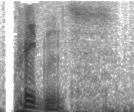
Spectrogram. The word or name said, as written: Credence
